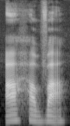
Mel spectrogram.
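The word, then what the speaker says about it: אהבה: ah ha VA now the hey at the end of a word is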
